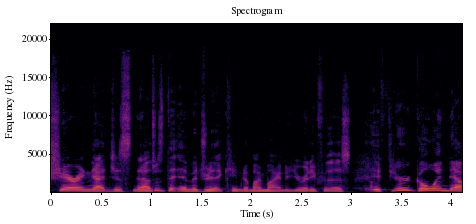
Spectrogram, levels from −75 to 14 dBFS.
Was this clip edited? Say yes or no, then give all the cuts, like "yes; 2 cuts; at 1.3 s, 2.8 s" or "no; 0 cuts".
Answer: yes; 1 cut; at 1.0 s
